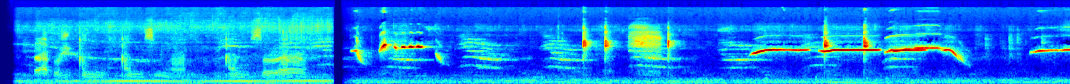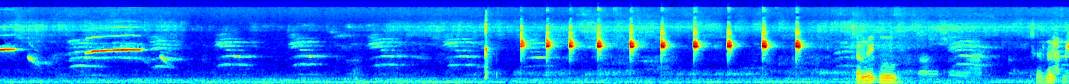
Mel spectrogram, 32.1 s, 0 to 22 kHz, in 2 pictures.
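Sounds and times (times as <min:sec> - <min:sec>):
bird whistling long notes: 0:05.2 - 0:06.7, 0:11.3 - 0:14.6, 0:15.4 - 0:16.7, 0:17.3 - 0:18.7, 0:23.9 - 0:28.2
bird chirps and clicks: 0:08.4 - 0:10.2, 0:12.3 - 0:13.2, 0:23.3 - 0:28.2.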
